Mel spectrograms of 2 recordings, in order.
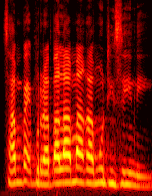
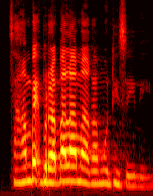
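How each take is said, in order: Both takes have the same delivery.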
